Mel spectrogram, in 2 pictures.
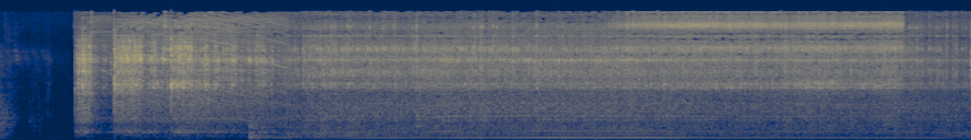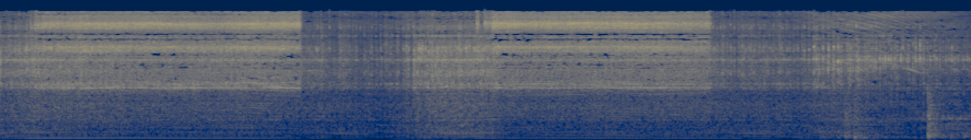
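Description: An angle grinder starts about a second in and runs steadily. A metal cable-housing ferrule is held against the spinning disc three times, and the high hiss of grinding rises with each pass and drops as it is lifted off. The motor winds down near the end.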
